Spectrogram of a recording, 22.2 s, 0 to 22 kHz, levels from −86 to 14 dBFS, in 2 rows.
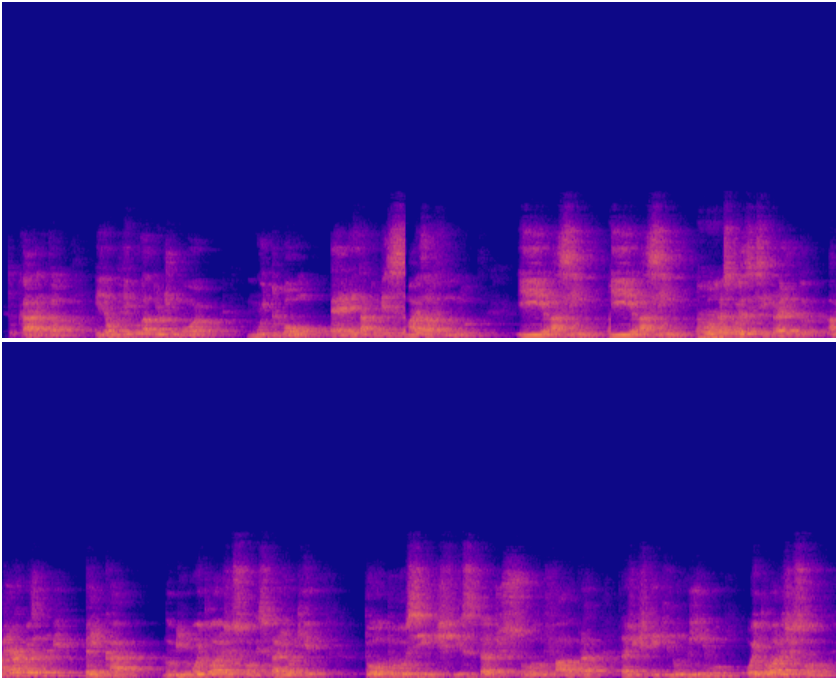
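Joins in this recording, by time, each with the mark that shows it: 5.37 sound cut off
8.11 repeat of the last 1.18 s

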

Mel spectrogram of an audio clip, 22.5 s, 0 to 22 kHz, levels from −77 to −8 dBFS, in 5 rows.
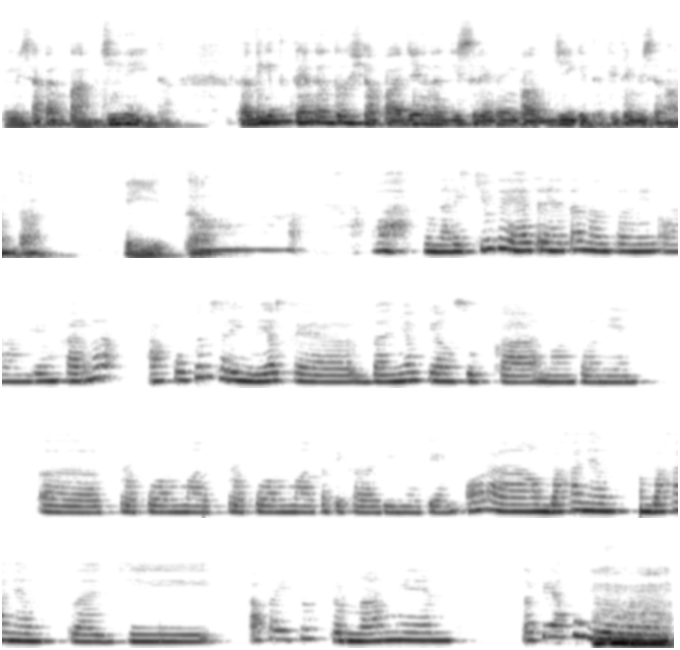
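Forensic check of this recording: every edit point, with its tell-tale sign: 14.86 repeat of the last 0.72 s
17.77 repeat of the last 0.68 s

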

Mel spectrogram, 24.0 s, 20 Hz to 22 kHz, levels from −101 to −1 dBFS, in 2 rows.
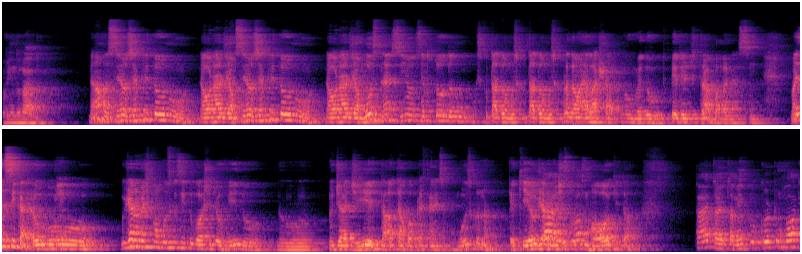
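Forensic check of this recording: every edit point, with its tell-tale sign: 3.5 repeat of the last 1.89 s
7.85 repeat of the last 0.56 s

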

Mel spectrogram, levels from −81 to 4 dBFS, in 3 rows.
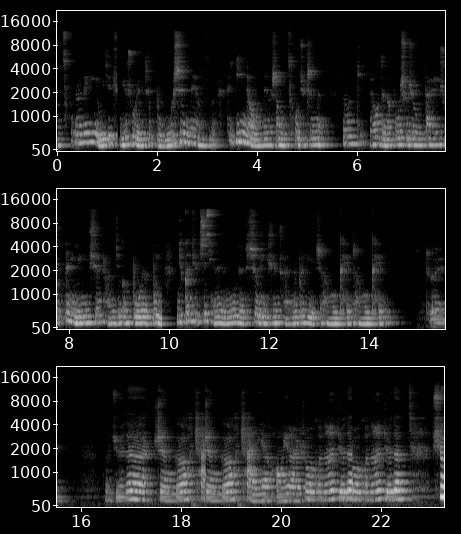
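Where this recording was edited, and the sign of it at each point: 1.21 sound cut off
9.86 sound cut off
13.68 repeat of the last 0.64 s
18.49 repeat of the last 0.92 s
21.43 repeat of the last 0.93 s

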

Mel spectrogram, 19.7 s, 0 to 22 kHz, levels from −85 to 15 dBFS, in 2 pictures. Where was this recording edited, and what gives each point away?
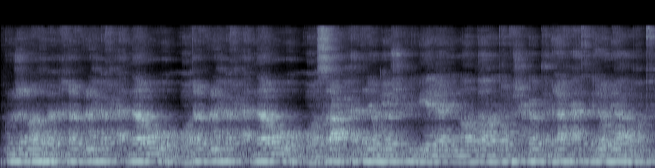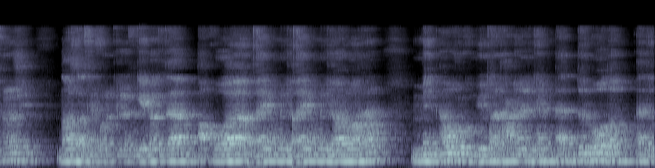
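2.89 repeat of the last 1.87 s
14.21 repeat of the last 0.6 s

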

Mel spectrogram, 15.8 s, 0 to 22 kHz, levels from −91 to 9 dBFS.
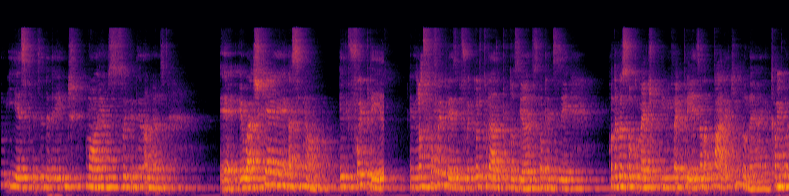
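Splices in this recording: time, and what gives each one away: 7.67 sound cut off

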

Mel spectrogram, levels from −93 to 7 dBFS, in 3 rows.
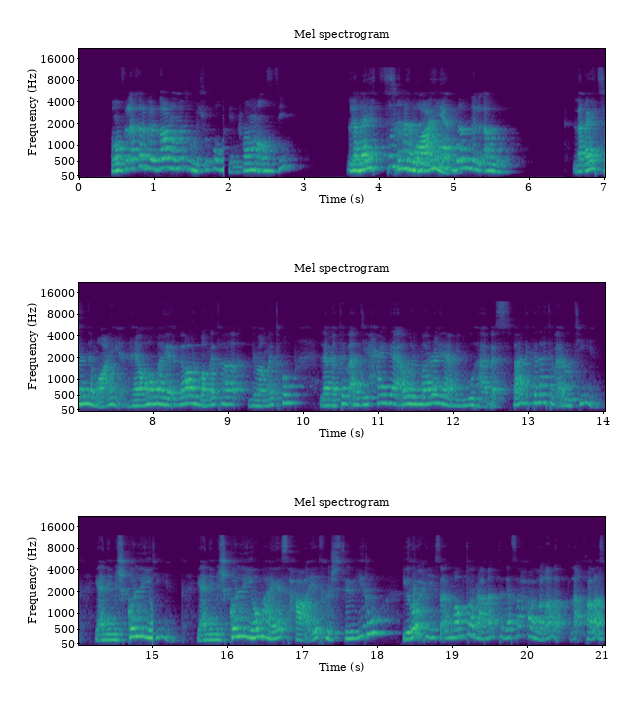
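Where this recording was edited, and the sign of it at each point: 1.93 sound cut off
15.01 repeat of the last 1.36 s

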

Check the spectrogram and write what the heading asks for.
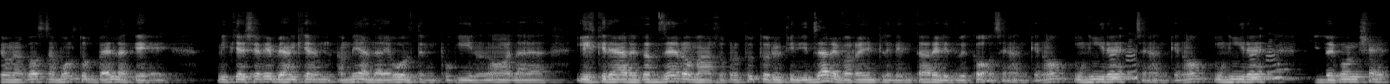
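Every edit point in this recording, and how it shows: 11.37 repeat of the last 1.4 s

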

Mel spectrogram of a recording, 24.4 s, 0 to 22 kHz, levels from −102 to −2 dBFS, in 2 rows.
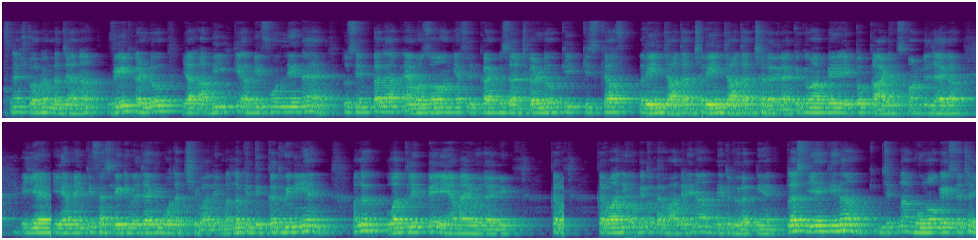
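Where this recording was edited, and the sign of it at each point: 8.75 repeat of the last 0.75 s
12.78 sound cut off
19.19 repeat of the last 0.58 s

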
